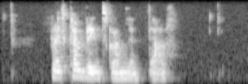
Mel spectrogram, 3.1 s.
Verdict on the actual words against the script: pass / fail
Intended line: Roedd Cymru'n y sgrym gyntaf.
pass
